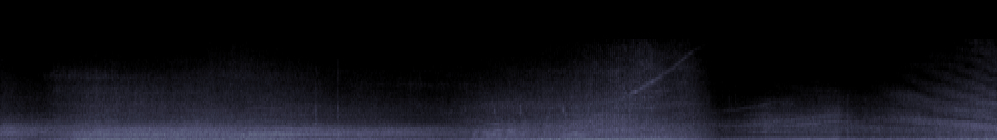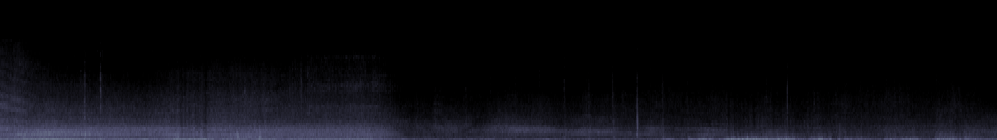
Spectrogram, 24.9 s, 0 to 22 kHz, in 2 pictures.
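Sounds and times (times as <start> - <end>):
vehicle engine speeding up: 0.5 - 17.6
vehicle passing by: 0.5 - 23.0.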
